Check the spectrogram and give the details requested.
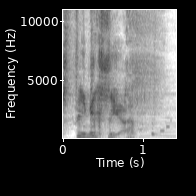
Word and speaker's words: Phoenixia: It's pronounced Phoenixia.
